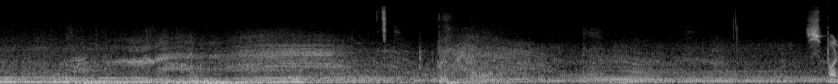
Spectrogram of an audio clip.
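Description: A race car spins out in a racing video game, tires skidding and engines revving in a loud, continuous blur of motor noise, with a commentator talking over it.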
